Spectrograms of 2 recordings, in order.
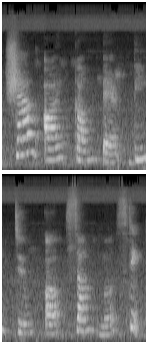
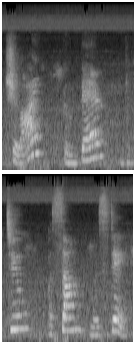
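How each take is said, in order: First: Slow, each syllable separated. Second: "Shall I compare thee to a summer's day?" in paired beats, weak then strong, pausing between; iambic stress. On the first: Teacher counting ten syllables in the line for students, syllable by syllable. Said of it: "you have ten syllables in this line". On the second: Teacher showing unstressed then stressed syllables, iambic stress on "Shall I compare thee to a summer's day?". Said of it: "unstressed syllable is followed by a stressed syllable". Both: Shown as a demonstration.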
